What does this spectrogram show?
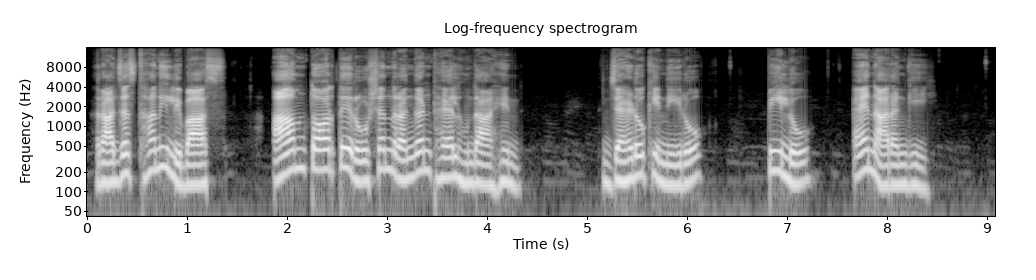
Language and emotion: Sindhi, neutral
